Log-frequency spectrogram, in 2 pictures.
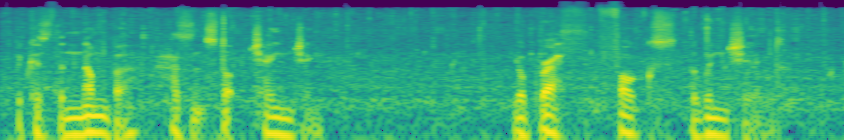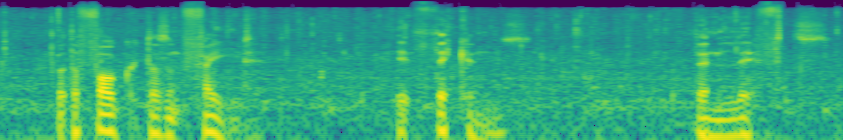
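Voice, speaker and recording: A man narrating a scripted horror story in the second person, in short measured phrases with pauses. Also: deep voice, noisy background.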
